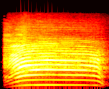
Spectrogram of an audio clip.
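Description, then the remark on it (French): A single cow moos once, a steady, drawn-out low call lasting well over a second before cutting off, loud with no other sounds around it. “C'était le son d'une vache qui meugle.”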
